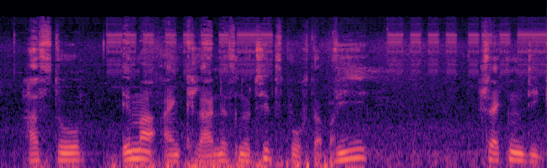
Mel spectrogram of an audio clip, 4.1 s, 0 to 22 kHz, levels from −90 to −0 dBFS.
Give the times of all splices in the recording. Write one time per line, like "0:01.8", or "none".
0:02.5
